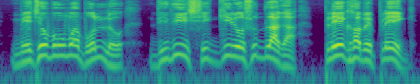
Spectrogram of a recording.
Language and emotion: Bengali, neutral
